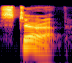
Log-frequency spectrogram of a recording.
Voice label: "stirrup", us

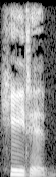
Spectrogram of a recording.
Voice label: "heated", us

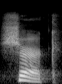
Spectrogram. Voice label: "shirk", us

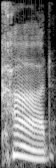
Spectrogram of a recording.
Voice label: "cod", us

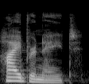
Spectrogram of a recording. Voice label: "hibernate", us

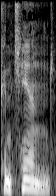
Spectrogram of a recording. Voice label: "contend", us

